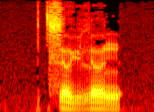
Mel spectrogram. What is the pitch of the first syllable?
low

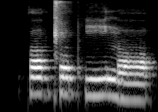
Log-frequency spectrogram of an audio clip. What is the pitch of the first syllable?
high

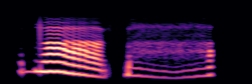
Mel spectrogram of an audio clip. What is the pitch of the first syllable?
falling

